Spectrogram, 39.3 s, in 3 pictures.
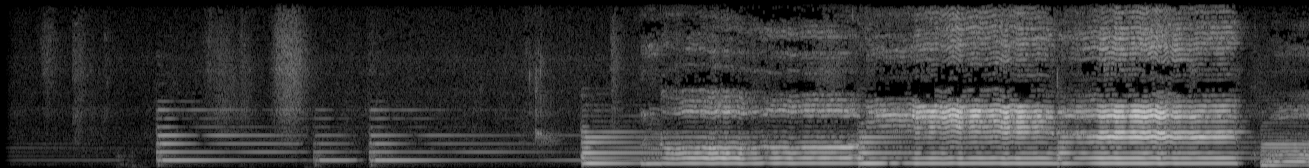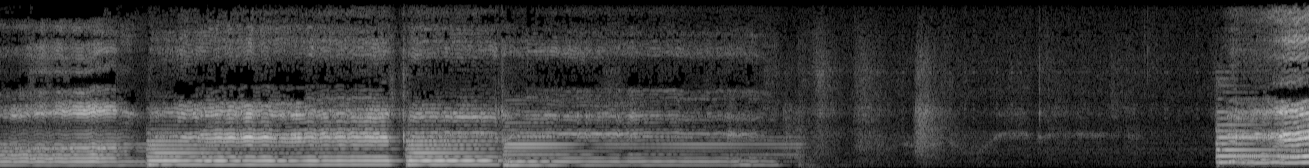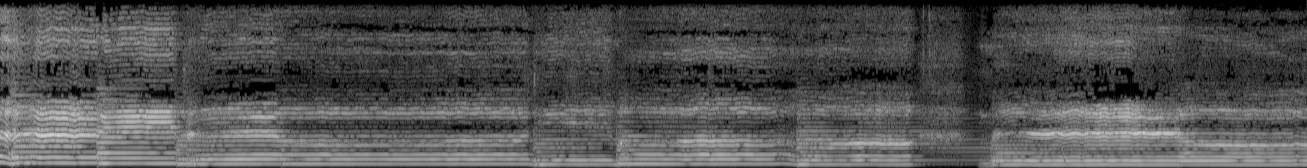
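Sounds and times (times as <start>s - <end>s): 
tenor singing: 5.8s - 21.1s, 25.2s - 39.2s.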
